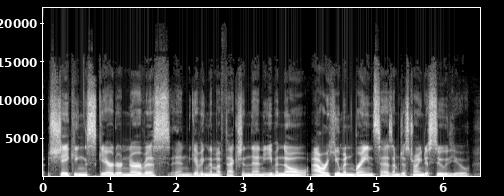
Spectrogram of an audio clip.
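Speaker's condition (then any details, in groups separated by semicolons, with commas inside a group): No condition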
